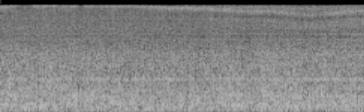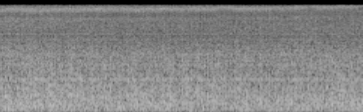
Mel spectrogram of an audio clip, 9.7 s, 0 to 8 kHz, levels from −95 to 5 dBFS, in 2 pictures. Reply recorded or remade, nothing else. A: remade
